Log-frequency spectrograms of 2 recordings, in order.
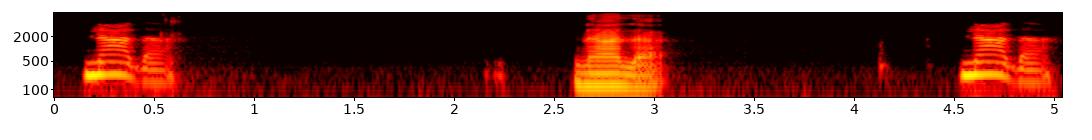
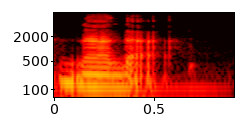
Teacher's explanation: This time note that the D sound is soft and sounds much more like a TH than a D.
